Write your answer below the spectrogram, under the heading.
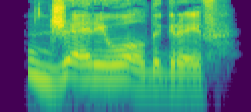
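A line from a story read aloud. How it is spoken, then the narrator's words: Forced out reluctantly. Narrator (Russian): выдавил Чарт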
